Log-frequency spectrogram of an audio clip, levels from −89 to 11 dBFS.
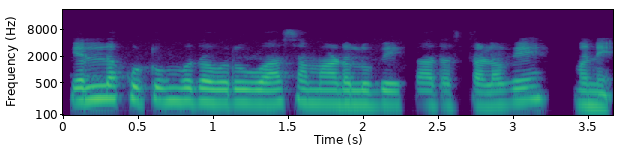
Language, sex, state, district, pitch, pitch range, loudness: Kannada, female, Karnataka, Dharwad, 175 Hz, 165-195 Hz, -26 LUFS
